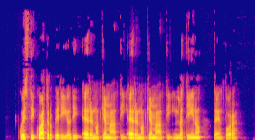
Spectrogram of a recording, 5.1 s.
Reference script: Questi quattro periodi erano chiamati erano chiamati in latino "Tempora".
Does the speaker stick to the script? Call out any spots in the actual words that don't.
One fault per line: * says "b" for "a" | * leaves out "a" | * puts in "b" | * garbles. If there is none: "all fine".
all fine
